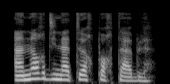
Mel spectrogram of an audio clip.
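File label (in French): "Un ordinateur portable", French; vocabulaire; le lexique de l'informatique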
